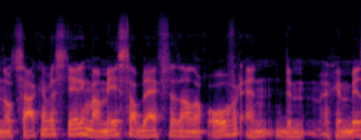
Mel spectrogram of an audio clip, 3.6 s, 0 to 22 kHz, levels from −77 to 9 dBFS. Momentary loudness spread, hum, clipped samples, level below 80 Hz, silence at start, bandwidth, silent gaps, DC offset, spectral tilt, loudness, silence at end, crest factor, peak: 7 LU; none; under 0.1%; -44 dBFS; 0 s; 15.5 kHz; none; under 0.1%; -5.5 dB/octave; -24 LUFS; 0 s; 20 dB; -6 dBFS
